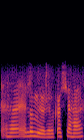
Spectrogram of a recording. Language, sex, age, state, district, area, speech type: Goan Konkani, female, 18-30, Goa, Murmgao, urban, conversation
